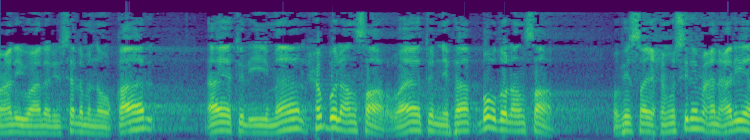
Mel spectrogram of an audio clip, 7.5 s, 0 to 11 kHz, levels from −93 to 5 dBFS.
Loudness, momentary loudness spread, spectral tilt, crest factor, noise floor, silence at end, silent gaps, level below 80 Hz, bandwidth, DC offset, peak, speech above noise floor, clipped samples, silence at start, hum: -14 LUFS; 7 LU; -4 dB/octave; 14 dB; -37 dBFS; 0 s; none; -56 dBFS; 8.8 kHz; under 0.1%; 0 dBFS; 23 dB; under 0.1%; 0 s; none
